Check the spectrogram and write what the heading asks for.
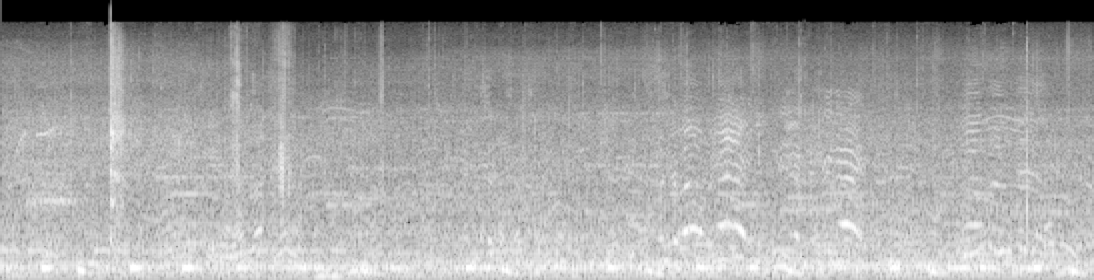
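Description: Sharp crack of a baseball bat hitting the ball about a second in, then voices of spectators and players shouting, over background music with a steady beat.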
